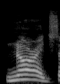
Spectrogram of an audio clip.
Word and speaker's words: Norwich: I think that's how Americans pronounce it. But we say Norwich, so it sort of rhymes with porridge.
